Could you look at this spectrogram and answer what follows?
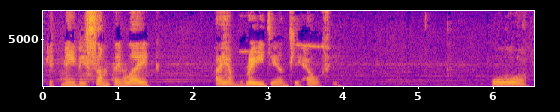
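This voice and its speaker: A man guiding a sleep meditation in a gentle, soothing way, softly spoken and unhurried, with long pauses between phrases. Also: mid-range voice, expressive, vocal fry, a little hiss or hum, poor audio. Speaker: meditation guide.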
